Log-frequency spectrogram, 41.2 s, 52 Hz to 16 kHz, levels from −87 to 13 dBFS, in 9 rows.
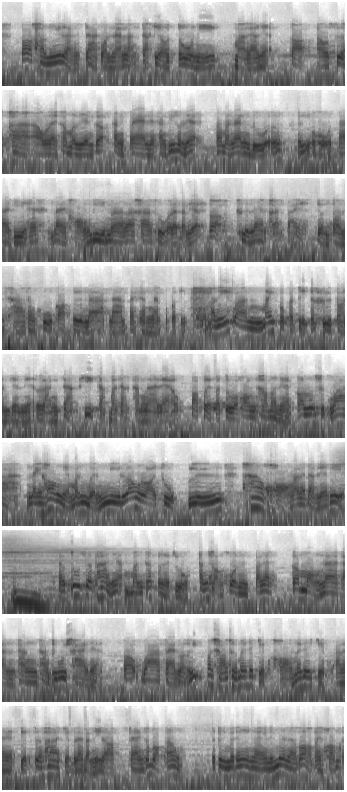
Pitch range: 95-120 Hz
